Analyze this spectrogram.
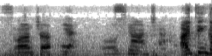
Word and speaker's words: sláinte: In Irish it's sláinte. Slancha.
